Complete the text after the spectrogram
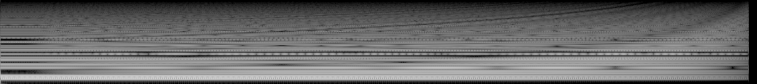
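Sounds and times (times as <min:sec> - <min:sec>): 
synth pulse sweep in C3: 0:00.0 - 0:07.5.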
